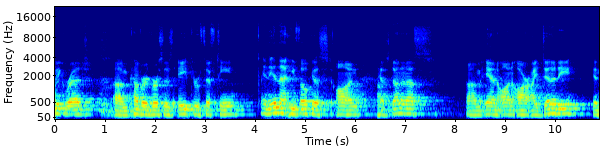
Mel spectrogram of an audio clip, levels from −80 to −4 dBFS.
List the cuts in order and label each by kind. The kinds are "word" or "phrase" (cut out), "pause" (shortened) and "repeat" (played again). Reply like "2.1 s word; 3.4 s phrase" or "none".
4.0 s pause; 6.4 s phrase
